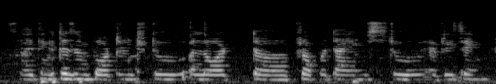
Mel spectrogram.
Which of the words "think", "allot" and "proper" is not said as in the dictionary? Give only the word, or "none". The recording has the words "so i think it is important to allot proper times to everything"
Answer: think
